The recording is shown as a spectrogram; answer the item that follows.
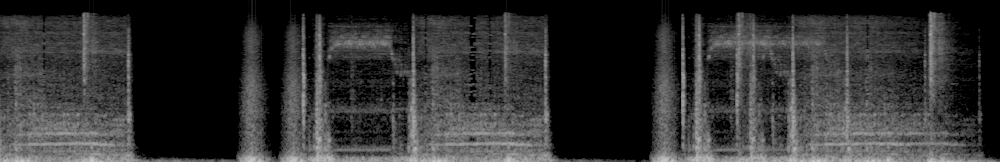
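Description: A mechanical whirring sound effect, like a power window motor or a motorized sliding door, with clunks at its start. It plays three times with short gaps: the first ends about a second in, and the others start at about two and a half and six and a half seconds.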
